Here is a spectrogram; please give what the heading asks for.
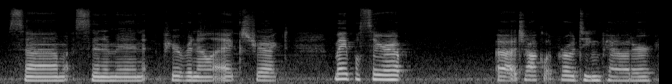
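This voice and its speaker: A woman's voice: mid-range voice, darkish tone, slight background noise. Chatty young woman cooking at home. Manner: chatty, upbeat, talks while cooking. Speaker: cooking vlogger. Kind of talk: casual cooking video. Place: home kitchen, indoors.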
